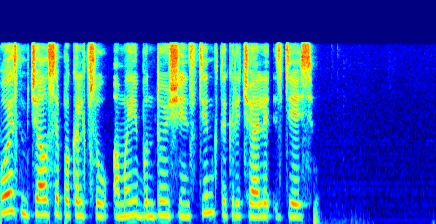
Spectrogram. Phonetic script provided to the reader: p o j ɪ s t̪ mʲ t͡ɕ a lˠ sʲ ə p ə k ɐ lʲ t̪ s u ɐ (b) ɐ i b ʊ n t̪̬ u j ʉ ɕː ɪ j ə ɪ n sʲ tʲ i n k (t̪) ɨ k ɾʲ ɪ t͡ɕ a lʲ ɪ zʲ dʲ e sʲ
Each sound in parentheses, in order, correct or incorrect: incorrect: m, correct

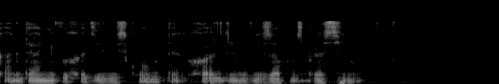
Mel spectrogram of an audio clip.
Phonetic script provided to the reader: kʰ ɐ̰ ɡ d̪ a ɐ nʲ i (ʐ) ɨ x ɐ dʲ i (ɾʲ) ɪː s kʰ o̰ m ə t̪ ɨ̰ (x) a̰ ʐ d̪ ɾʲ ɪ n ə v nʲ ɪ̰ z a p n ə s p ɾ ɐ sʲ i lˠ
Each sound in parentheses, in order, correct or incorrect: incorrect: v, incorrect: lʲ, correct

